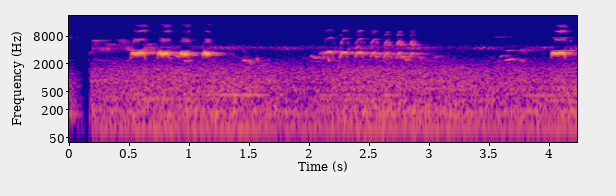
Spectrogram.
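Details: Baltimore oriole chicks leaving the nest: high, clear chirps in quick bursts of four or five notes, then a pause and another burst, over a soft background hiss.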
